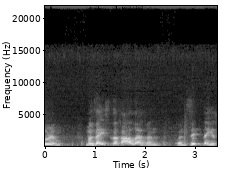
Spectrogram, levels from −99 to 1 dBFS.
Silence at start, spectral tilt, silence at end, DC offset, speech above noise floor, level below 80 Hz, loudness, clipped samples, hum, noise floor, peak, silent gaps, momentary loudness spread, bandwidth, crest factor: 0 s; -6.5 dB/octave; 0 s; under 0.1%; 28 dB; -68 dBFS; -20 LUFS; under 0.1%; none; -47 dBFS; -4 dBFS; none; 13 LU; over 20 kHz; 16 dB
